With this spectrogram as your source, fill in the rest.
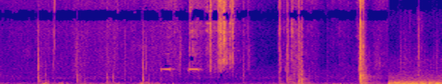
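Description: Footsteps tap on concrete steps.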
